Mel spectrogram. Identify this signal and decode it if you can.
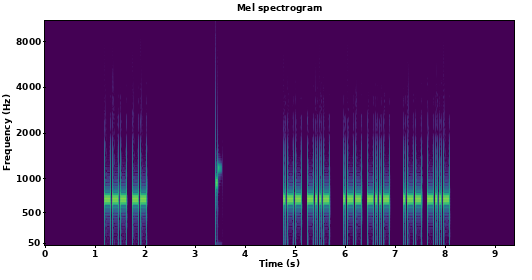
Morse code, heard as a keyed tone, about 30 wpm, 700 Hz. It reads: OM WX WX WX
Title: Abbreviations Repeated 3x - 30wpm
